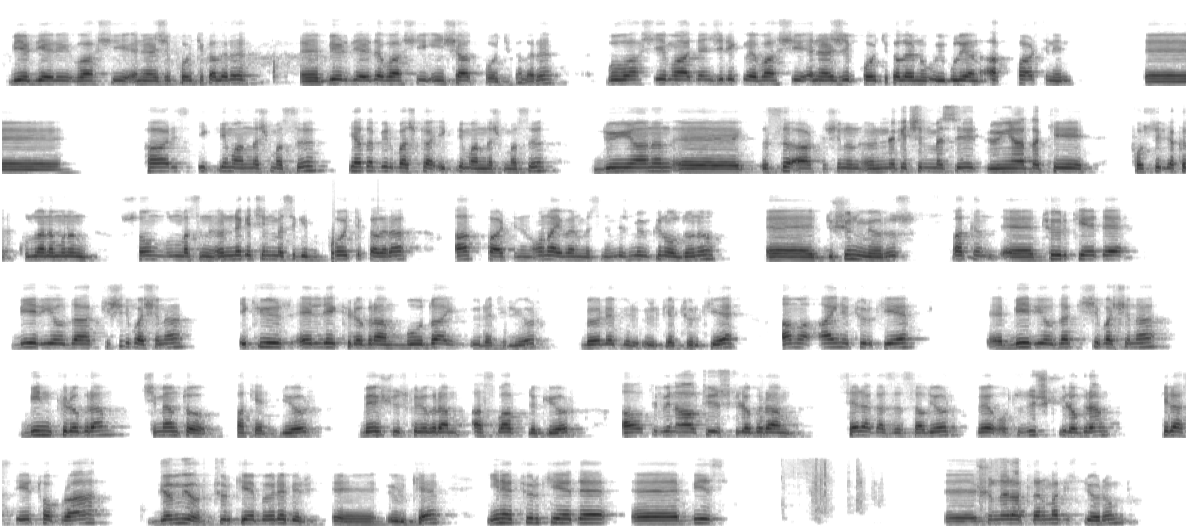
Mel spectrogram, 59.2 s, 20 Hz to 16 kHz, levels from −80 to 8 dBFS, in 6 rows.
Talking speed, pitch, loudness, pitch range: 110 wpm, 155 Hz, -19 LUFS, 145-170 Hz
